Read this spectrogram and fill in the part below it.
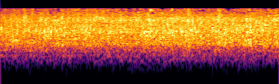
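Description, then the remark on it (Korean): Steady crowd applause, a dense hiss of many hands clapping at once with no gaps, holding an even, fairly loud level throughout. No voices are heard over it. “이럴 땐 박수 한번 나와야 되는데.”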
